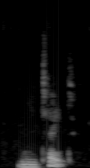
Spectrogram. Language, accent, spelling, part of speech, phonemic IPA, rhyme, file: English, Southern England, mutate, verb, /mjuːˈteɪt/, -eɪt, LL-Q1860 (eng)-mutate.wav
- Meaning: 1. To undergo mutation 2. To cause mutation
